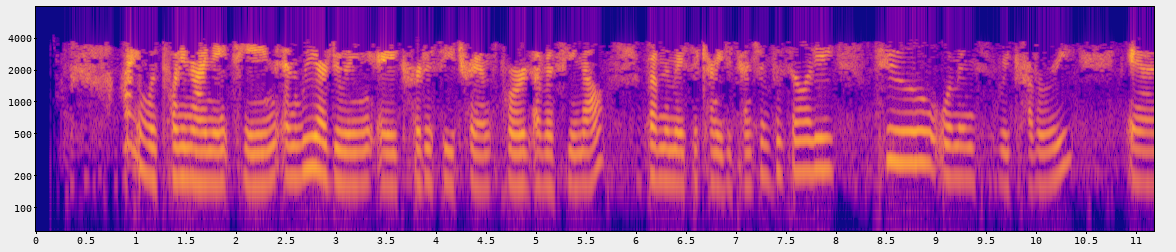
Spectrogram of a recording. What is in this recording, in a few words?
Sheriff Dispatch; Mesa County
